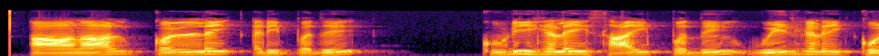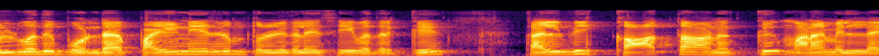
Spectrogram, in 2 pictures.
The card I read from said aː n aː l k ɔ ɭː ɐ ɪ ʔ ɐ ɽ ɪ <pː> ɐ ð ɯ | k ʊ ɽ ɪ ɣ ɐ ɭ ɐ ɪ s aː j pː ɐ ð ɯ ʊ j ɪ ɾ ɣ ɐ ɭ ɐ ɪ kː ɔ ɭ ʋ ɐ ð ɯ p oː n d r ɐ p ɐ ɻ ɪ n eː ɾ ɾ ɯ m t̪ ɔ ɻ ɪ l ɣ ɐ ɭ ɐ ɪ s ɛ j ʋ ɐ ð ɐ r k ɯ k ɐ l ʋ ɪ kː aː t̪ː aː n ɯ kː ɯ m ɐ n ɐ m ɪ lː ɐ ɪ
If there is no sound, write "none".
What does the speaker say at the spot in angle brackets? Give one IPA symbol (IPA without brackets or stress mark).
pː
